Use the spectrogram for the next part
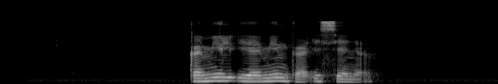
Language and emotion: Russian, neutral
